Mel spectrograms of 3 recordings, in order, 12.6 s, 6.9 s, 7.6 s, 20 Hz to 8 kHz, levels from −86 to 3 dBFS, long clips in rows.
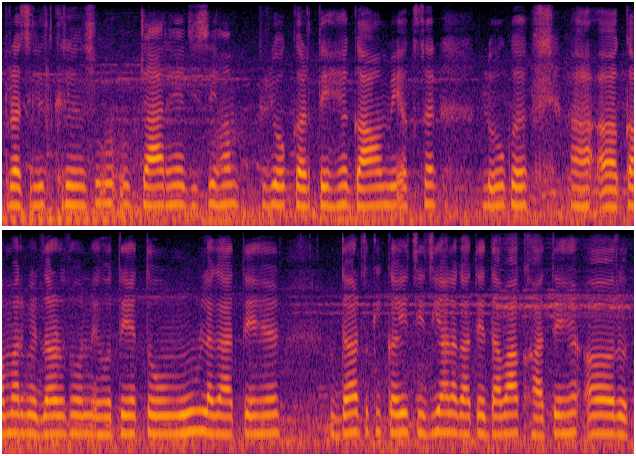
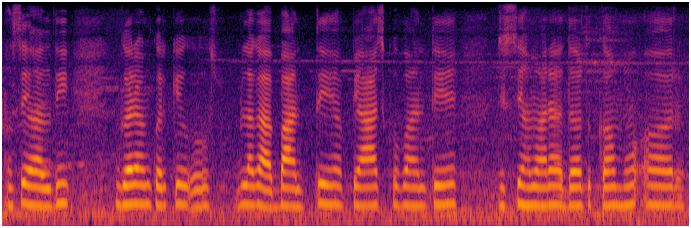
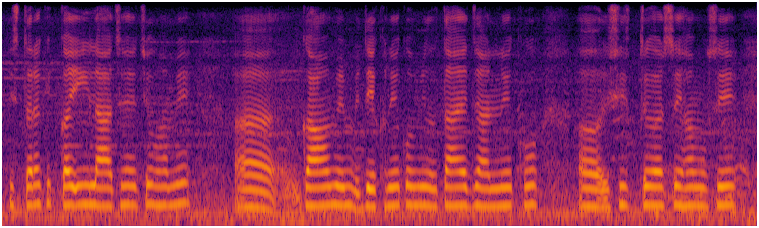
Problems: constant background noise, continuous background conversations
